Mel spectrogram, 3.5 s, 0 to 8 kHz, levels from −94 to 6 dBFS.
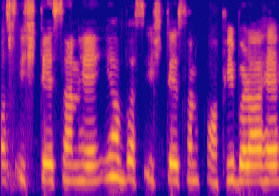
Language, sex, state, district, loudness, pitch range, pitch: Hindi, female, Bihar, Saran, -14 LUFS, 245-305 Hz, 255 Hz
